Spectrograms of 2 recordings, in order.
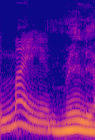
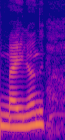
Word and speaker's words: Maïlion: Je crois qu'on dit Maïlion. Maïlion. Ah ouais, voilà, pour bien le prononcer, Maïlion.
